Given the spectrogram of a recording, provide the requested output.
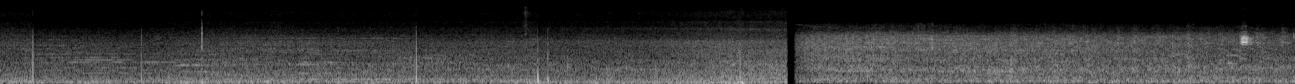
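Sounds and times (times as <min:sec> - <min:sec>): electric train rumbling: 0:00.0 - 0:12.9
passing train rushing: 0:00.0 - 0:12.9.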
